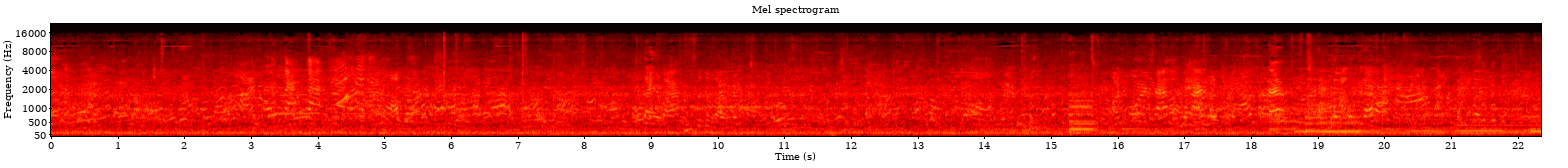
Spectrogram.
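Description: Music plays over loudspeakers from a stage.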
